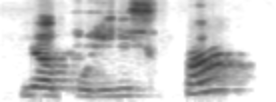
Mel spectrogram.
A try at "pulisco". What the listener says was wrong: Bien.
